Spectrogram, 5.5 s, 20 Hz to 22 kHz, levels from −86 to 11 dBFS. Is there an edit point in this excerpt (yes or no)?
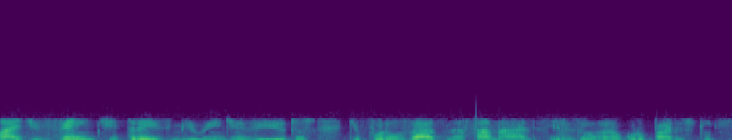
no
